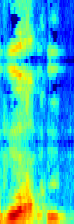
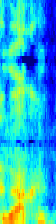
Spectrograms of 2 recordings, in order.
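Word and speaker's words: Sache: lingua tedesca si dice si pronuncia zake è scritto s a c h e zake zake vuol significare in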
